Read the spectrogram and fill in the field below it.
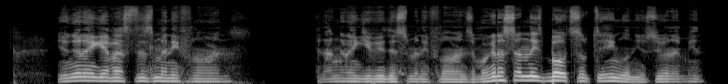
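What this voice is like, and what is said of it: Put-on American-Italian accent, throaty. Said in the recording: “this is how I talk in, you know, 14th century Italy ... it's all in the back of the throat ... the rare Joe impression ... that type of American-Italian accent”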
